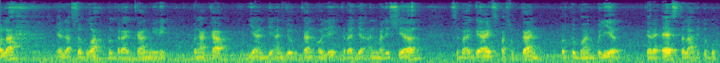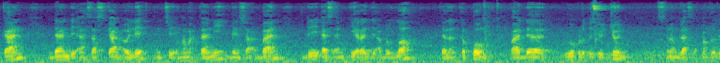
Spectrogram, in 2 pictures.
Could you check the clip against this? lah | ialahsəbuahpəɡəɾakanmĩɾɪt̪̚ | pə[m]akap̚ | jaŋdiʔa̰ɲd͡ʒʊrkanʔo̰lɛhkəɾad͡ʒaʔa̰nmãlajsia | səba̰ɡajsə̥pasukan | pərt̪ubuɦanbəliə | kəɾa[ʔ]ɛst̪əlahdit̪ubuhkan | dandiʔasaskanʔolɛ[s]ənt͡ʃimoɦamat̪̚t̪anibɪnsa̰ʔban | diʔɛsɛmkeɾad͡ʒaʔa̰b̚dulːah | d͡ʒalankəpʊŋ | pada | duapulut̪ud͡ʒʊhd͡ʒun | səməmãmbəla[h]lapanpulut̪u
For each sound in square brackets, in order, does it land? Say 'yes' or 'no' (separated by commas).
no, yes, no, no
